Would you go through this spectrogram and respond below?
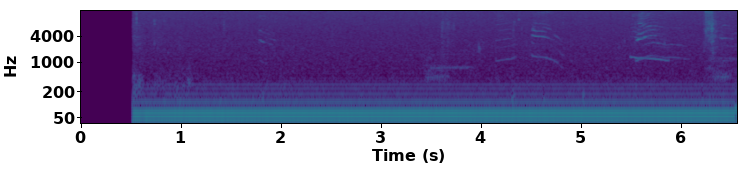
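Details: Two young kittens fighting at home, with an older sister cat joining in, give thin rising and falling meows scattered through the clip, some high and squeaky, over a steady low electrical hum.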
